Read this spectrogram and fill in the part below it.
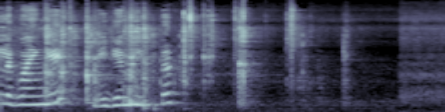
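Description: A metal lid clanks and clicks onto a pot.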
